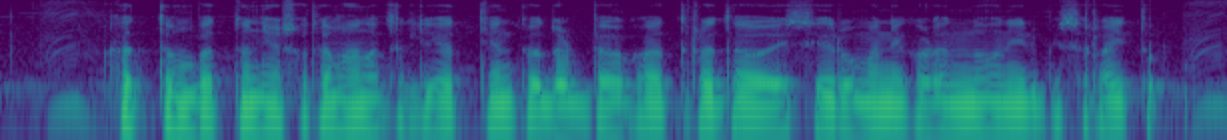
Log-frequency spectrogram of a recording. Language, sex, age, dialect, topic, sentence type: Kannada, male, 18-24, Mysore Kannada, agriculture, statement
